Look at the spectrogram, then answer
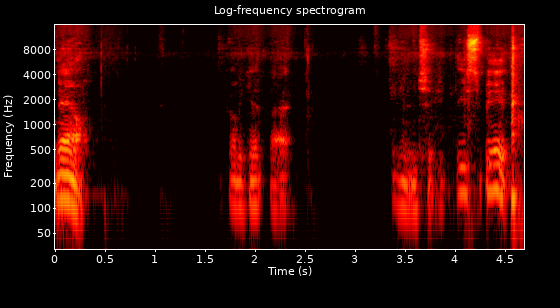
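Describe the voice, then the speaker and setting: A somewhat breathy man speaks very slowly at a medium pitch with lively intonation. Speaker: prop maker. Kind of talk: livestream tutorial. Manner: mumbling.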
